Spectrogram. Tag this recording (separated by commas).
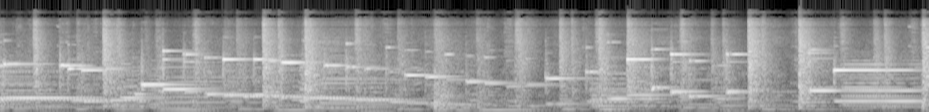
Music, Musical instrument, Drum, Percussion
